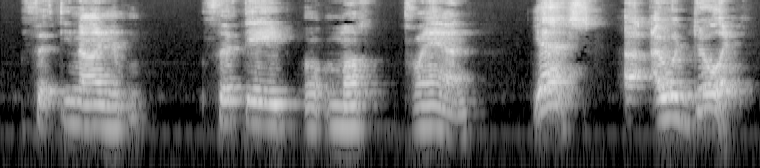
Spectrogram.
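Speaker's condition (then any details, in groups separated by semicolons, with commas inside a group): Cerebral palsy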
